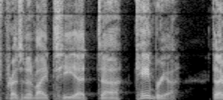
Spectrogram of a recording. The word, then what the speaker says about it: Cambria: the Executive Vice President of it at uh Cambria did I pronounce it right is it Cambria you absolutely did John thanks for having me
